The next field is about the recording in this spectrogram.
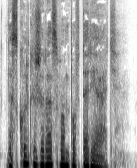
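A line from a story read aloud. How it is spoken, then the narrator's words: Hopeless sigh. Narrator (Russian): безнадежно вздохнул Шульгин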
